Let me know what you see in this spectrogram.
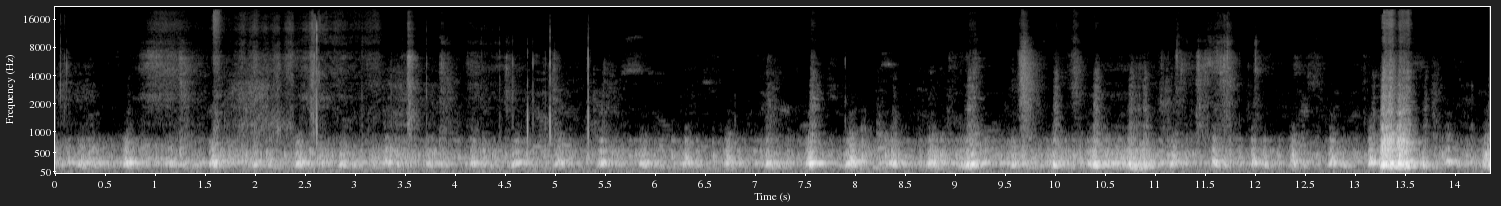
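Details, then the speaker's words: Fetal heartbeat heard at a prenatal appointment in the second or third trimester, with the baby's movements also seen. "He did all his movements, heard his heart. I love that sound. That's my favorite thing."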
